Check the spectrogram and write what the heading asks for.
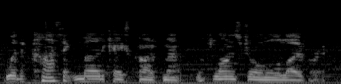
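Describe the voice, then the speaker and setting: A man's voice: mid-range voice, a little fast, highs cut off, faint music behind. A man casually narrating a wrestling management game, rambling and self-deprecating as he goes. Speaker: let's play host.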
